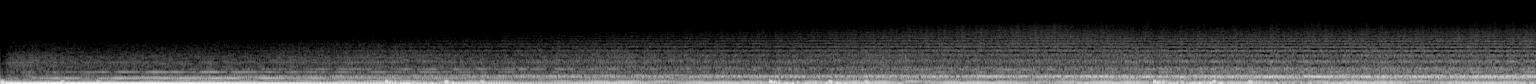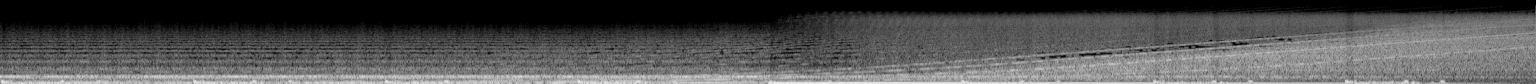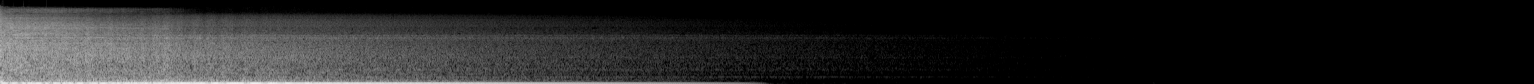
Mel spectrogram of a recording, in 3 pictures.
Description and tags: Breaking the Atmophere
A single hit cinematic sound with build
cinematic, electronic, suspense, horror, atmospheric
